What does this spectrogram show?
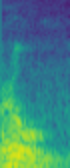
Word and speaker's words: rho: ये जो proportional symbol रो है इसको अलग से लिख दे रहा हूँ, रो RHO, here H is silent, और पढ़ते हैं इसको रो, ठीक है।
